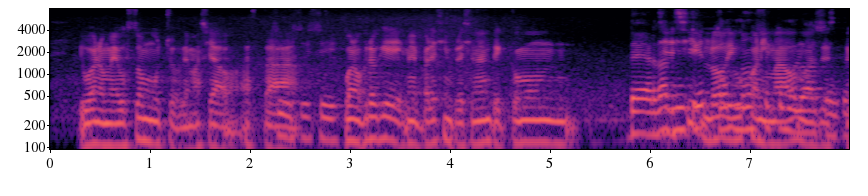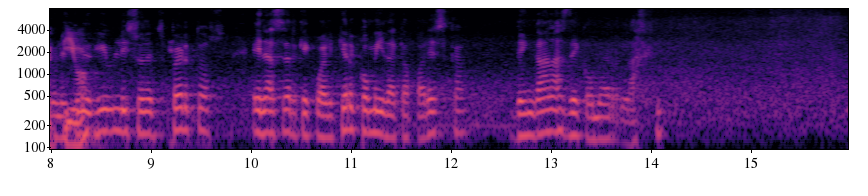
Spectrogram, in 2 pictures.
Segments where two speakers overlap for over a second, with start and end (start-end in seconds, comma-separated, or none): 6.1-8.5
